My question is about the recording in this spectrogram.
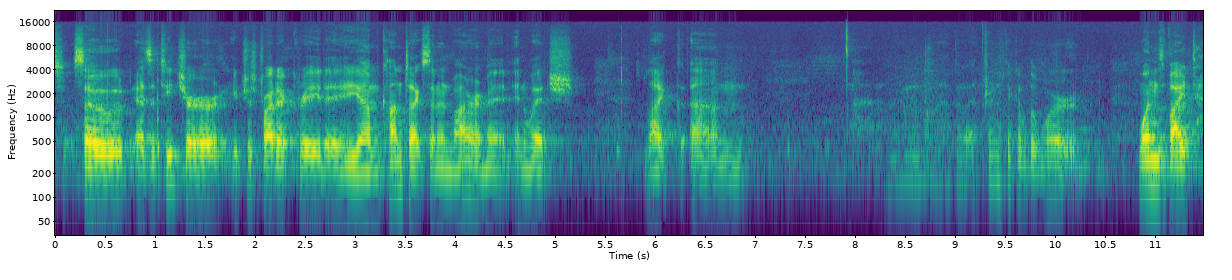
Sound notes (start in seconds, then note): none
